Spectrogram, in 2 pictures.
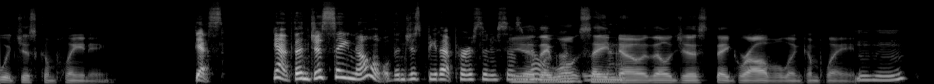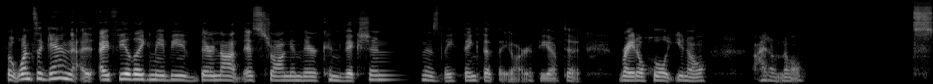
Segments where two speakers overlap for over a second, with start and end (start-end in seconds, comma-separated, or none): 5.1-6.3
